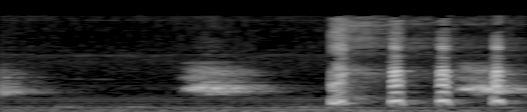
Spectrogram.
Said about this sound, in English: It's the dog next door. That's why you can't hear me.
